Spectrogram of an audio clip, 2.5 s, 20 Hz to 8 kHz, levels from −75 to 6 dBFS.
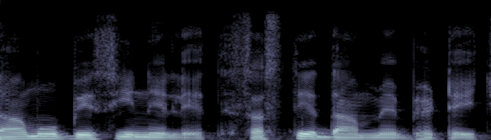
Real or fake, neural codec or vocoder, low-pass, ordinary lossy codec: real; none; 7.2 kHz; none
